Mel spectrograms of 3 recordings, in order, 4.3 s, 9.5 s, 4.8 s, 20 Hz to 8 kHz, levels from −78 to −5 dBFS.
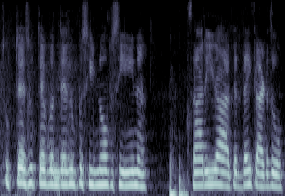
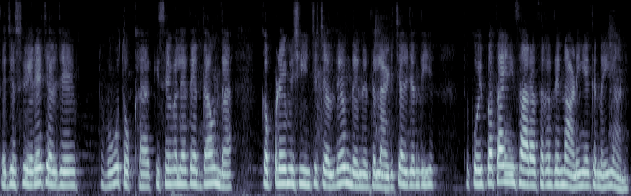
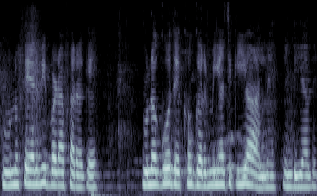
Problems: constant background noise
